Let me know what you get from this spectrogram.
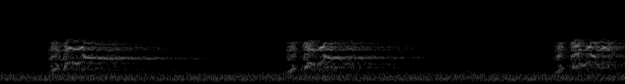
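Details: Recorded at Starr Ranch, one or more coyotes give three harsh, drawn-out barks, each trailing into a short wavering whine, spaced about two seconds apart over a low background hiss.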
